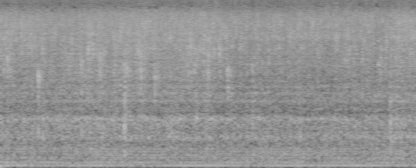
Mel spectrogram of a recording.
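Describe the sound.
Food frying in a pan gives a steady, even sizzle with scattered small crackles and pops throughout. No one speaks.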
